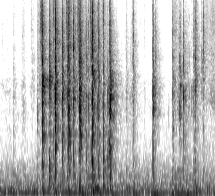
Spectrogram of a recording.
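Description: A deck of tarot cards being shuffled and handled by hand: a rapid run of crisp clicks and snaps for about a second and a half, then a few scattered single clicks as a card is drawn.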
